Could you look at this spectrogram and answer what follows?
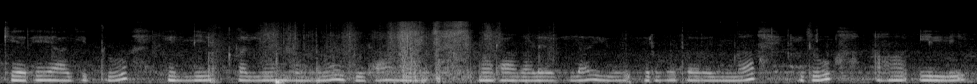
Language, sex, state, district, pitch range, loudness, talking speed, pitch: Kannada, male, Karnataka, Bijapur, 185-195 Hz, -25 LUFS, 65 wpm, 190 Hz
